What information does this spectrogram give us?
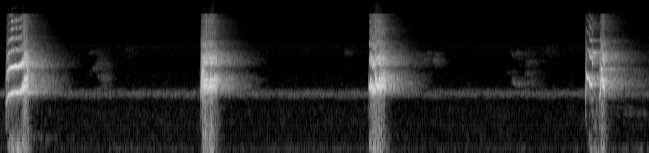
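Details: Lovebird voice used to stir other lovebirds into long ngekek: four loud, piercing shrieks, each short and falling away, spaced roughly two seconds apart, with a thin constant whine behind.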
